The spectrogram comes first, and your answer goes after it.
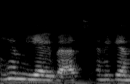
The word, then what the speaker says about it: Jabez: His mother called him Jabez, and again, this is the Hebrew pronunciation of Jabez, which we're more familiar with.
